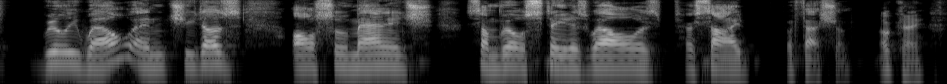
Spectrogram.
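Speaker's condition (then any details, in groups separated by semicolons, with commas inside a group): No condition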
